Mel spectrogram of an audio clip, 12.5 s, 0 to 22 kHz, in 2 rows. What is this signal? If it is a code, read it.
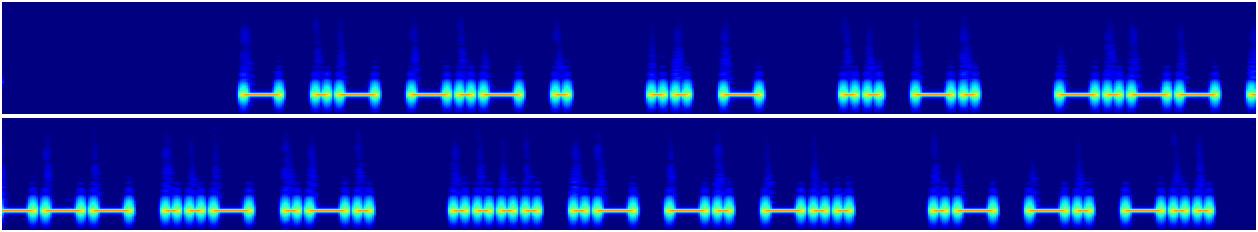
Morse code, heard as a keyed tone, about 21 wpm, 700 Hz. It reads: TAKE IT IN YOUR HAND AND
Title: Sentences from Top 1600 Words 20wpm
